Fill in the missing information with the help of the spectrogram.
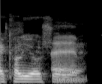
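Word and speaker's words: Koleosho: Is it Colioso, how you say it? I think it, yeah, Colioso.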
